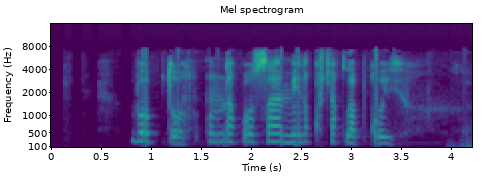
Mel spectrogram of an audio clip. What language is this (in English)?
Uyghur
